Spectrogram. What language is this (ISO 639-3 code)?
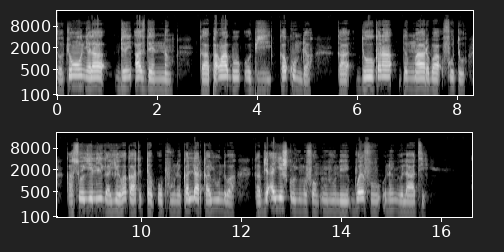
dag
